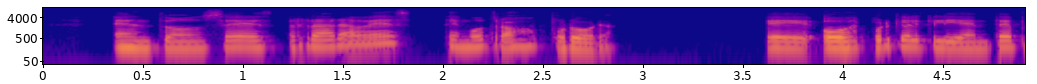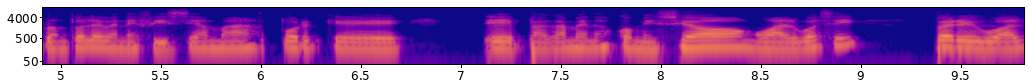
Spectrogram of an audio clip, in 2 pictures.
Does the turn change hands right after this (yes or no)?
no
